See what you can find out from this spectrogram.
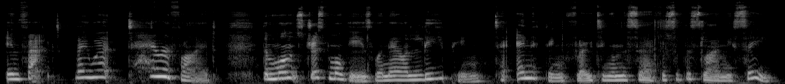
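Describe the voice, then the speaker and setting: Husky woman reading stories very expressively. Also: mid-range voice, very animated, moderate pace, a little mellow. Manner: dramatic, emphasises sound words. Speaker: storybook reader. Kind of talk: expressive children's story narration.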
